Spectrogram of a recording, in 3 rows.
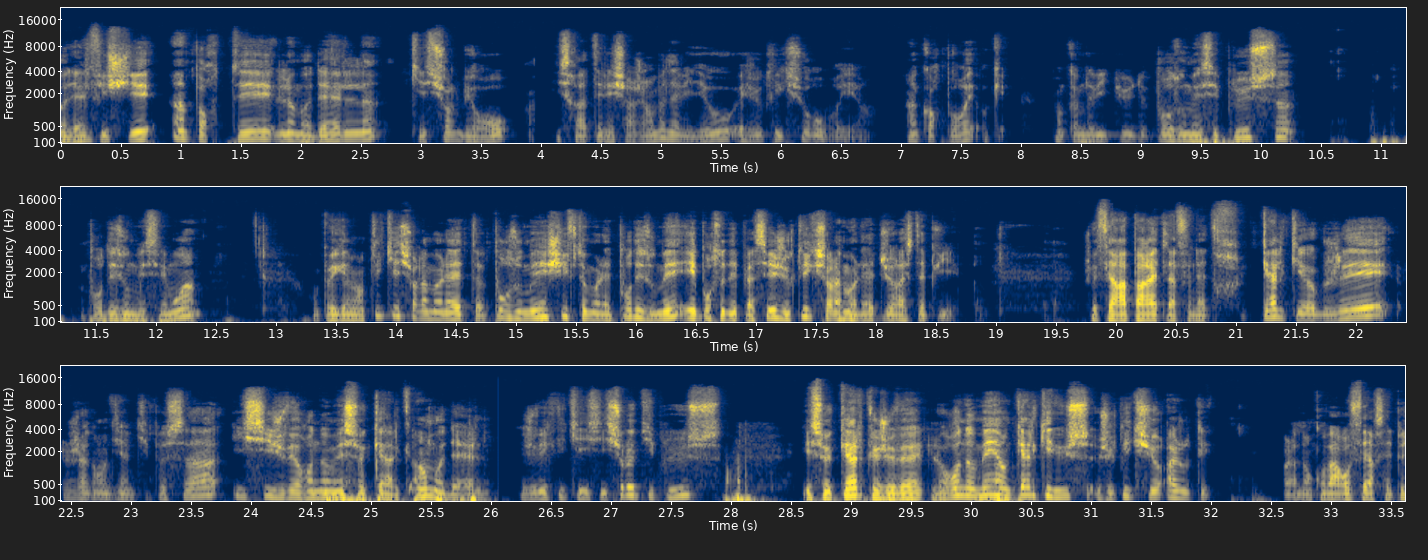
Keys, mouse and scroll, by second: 1.0 click, 9.5 KP_Add, 9.6 KP_Add, 10.6 click, 11.0 KP_Add, 11.9 KP_Subtract, 12.0 KP_Subtract, 17.6 middle click, 17.9 scroll up 1, 18.1 middle click, 20.5 middle click, 20.6 click, 21.2-23.4 drag, 23.9 click, 24.9-26.3 typing, 27.0 click, 28.4-29.8 typing, 32.4 click, 32.5-33.6 middle drag.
